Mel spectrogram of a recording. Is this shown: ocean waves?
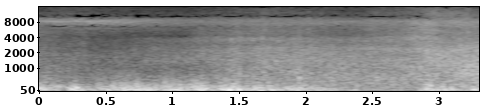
yes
